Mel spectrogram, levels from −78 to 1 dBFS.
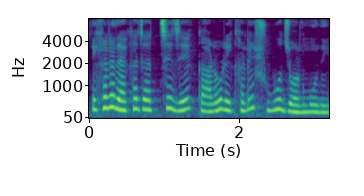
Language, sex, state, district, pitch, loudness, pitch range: Bengali, female, Jharkhand, Sahebganj, 275 Hz, -16 LUFS, 245-295 Hz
